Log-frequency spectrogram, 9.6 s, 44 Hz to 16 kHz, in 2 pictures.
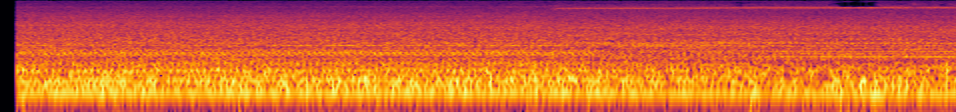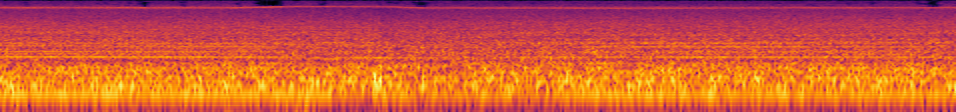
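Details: High-pitched squeal, thin and piercing, cutting in and out over a steady running engine on a 2012 Bayliner 175BR boat with the hatch closed.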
